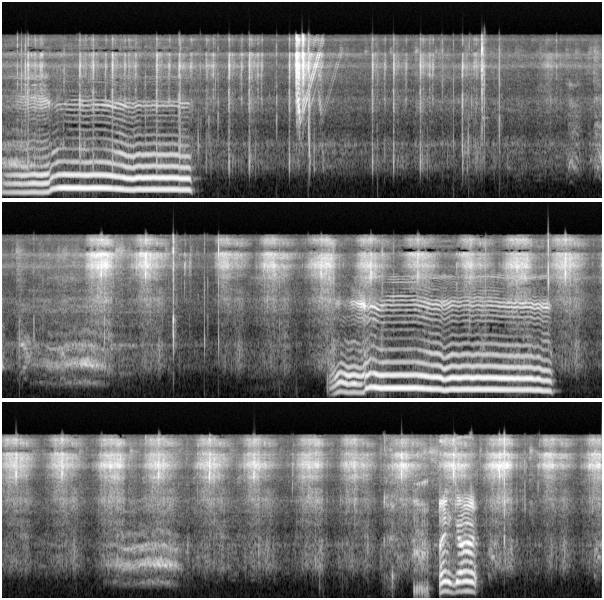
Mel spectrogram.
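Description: A handheld game plays loud droning tones and sound effects through its small speaker.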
